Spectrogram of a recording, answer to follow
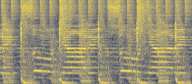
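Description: Flash house dance track playing in a DJ mix: a steady four-on-the-floor kick drum, about two beats a second, under synth chords and a melody line.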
